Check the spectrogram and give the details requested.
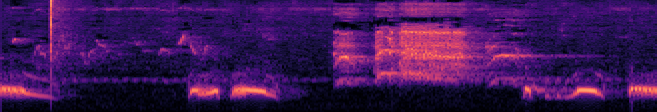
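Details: Spotted dove calling during trapping on a stormy, rainy day in Vietnam: low, rounded coos in short phrases, one drawn-out coo opening and closing the passage, with brief higher chirps from other birds in between.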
